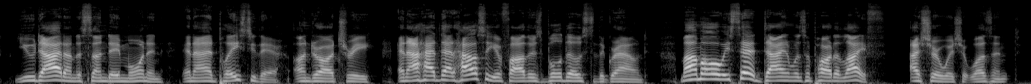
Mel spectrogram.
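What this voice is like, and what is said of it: Put-on Southern accent. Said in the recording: “start with the Southern accent”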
